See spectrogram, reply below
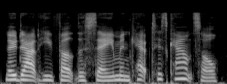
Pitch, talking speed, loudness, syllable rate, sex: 195 Hz, 265 wpm, -20 LUFS, 5.2 syllables/s, female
